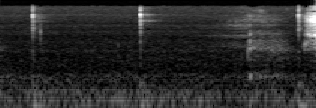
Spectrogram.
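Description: Computer mouse clicking, a few sharp clicks spaced out under a second apart, over faint room noise.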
